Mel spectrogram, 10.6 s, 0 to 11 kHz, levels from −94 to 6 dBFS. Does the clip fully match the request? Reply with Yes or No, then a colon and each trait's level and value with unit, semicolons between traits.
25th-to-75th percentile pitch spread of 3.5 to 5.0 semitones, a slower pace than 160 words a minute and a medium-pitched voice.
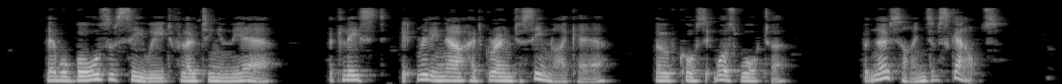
No: average, 4.3 semitones; average, 165 wpm; medium, 150 Hz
